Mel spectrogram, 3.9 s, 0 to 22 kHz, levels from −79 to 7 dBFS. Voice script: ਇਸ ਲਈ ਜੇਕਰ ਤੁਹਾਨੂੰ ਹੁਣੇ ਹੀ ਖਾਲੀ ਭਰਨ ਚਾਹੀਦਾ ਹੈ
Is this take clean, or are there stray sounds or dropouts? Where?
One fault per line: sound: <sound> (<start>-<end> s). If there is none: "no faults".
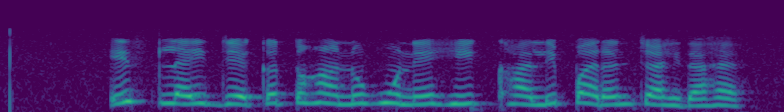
no faults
